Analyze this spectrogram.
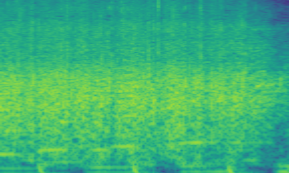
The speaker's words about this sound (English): So got to say, big kudos. I'm going to give them their applause, man. Good stuff.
